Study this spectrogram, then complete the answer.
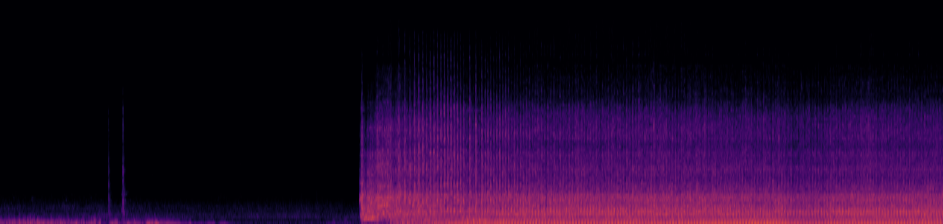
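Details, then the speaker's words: Chinese walk-behind track dumper bought broken at auction, untouched, just started in two cranks, tipping its water-filled bin: small engine catches at once and runs steady and even under the dump load; healthy, bin dumps. "Well, that's cool. It actually dumps. So, that's cool."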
